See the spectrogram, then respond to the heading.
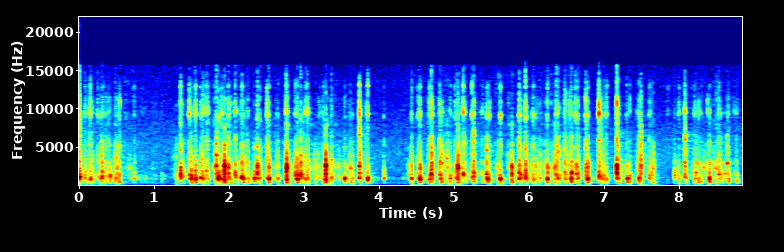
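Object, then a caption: Plastic mechanical keyboard. Fingertips of both hands type on a NiZ Plum Atom 68, a compact 68-key mechanical keyboard with a white plastic hollow case and purple and yellow Domikey Gas Attack plastic SA keycaps, resting on a desk pad. Dozens of quick, dry, clacky keystrokes with a midrange tone near 965 Hz come in rapid bursts, with short pauses around 1 and 4 seconds. Each stroke stops almost instantly, leaving no ring.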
